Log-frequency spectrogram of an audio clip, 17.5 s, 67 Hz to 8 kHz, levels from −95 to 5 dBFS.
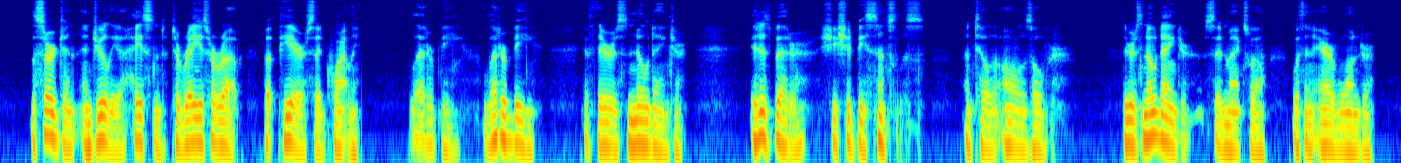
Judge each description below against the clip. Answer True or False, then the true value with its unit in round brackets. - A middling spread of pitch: True (3.6 semitones)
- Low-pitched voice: True (110 Hz)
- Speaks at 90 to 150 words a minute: False (160 wpm)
